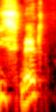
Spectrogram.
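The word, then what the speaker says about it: İsmet: Und sie hat Folgendes geschrieben, was die Aussprache des Namens Ismet Akpina angeht. – Ja. – Dass das I, das große I mit Punkt drauf, also bei Ismet, wird ausgesprochen wie das deutsche I in Miete.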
